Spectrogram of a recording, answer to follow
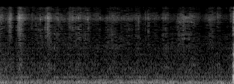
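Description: Faint scratching of a plastic spoon pushing cocoa powder through a fine mesh strainer, with a few light ticks in the first half second.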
